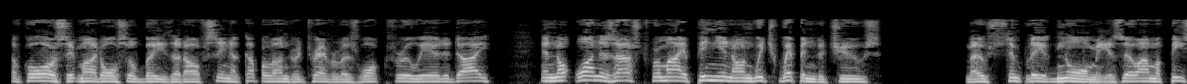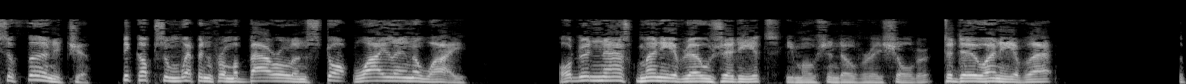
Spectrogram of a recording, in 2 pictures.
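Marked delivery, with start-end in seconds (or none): 0.1-19.7 loud, higher exasperated rant; ranting shopkeeper. Acted. Rex ranting about travelers. 21.3-22.5 loud, higher exasperated rant; ranting shopkeeper. Acted. Rex continues his rant.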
